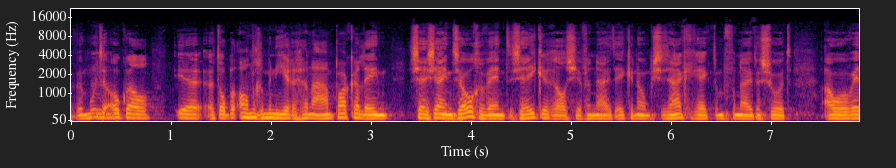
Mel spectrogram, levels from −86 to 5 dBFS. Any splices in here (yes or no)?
yes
